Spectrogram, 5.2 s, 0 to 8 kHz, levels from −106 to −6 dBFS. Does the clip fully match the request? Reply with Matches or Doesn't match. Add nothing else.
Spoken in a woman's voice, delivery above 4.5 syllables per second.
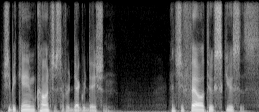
Doesn't match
